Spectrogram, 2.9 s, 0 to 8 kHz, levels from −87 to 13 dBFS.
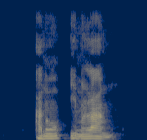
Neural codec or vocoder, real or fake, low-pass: codec, 16 kHz, 4 kbps, FreqCodec, larger model; fake; 7.2 kHz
